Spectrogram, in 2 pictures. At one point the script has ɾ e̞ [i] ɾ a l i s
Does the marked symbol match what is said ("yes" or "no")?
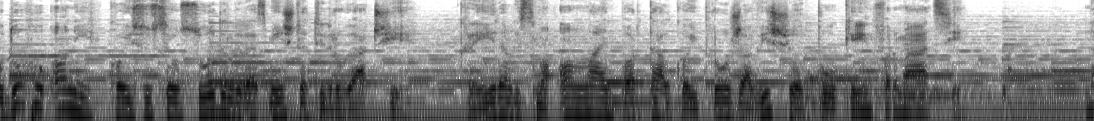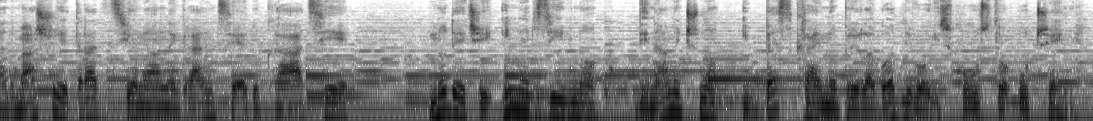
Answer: no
